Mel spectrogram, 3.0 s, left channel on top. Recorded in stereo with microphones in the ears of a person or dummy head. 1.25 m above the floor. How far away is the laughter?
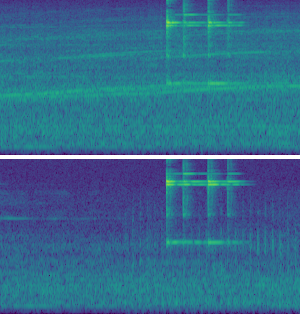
No laughter in this recording.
